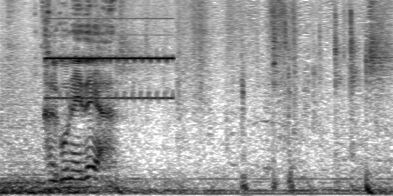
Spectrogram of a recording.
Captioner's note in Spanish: Suena celular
